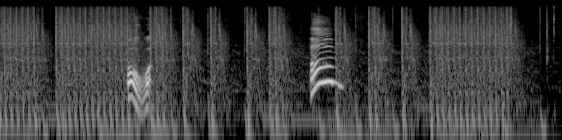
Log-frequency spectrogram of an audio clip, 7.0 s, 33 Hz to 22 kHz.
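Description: Gunfire from a weapon in Call of Duty MW3 Zombies, with bursts of shots scattered through the clip, two louder sharp blasts and effect sweeps, and a brief exclaiming voice over it.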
